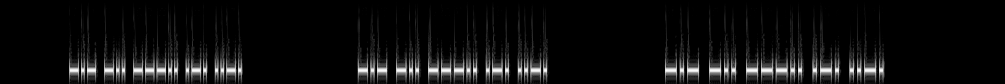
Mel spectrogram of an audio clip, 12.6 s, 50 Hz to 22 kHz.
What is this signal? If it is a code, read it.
Morse code, heard as a keyed tone, about 29 wpm, 700 Hz. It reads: KD8RF KD8RF KD8RF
